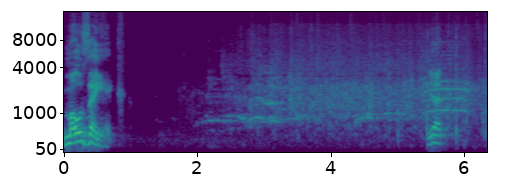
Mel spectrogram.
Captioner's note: audience Applauding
